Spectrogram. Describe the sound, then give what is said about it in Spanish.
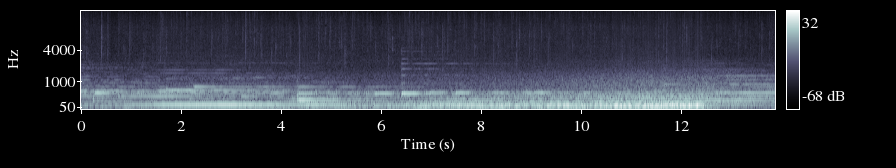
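Steady rain pattering on the ground throughout, mixed with sustained low musical tones and a deep rumble that swells louder near the end before easing off. No one speaks. “Cuando la lluvia rozó el suelo, ambos habían desaparecido para siempre.”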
